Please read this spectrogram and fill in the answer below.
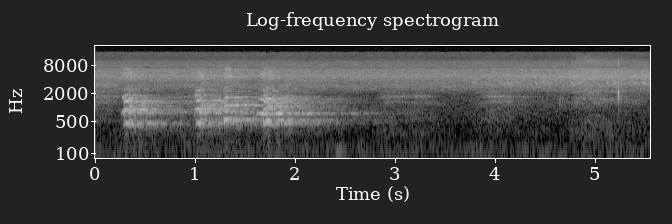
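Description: A dog giving three short, pitched calls in quick succession in the first two seconds, then quieter outdoor background.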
